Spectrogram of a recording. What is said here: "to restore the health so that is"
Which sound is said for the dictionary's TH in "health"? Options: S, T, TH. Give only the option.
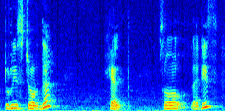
T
